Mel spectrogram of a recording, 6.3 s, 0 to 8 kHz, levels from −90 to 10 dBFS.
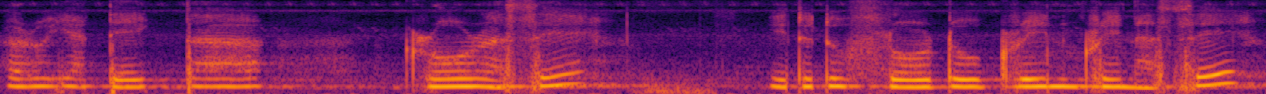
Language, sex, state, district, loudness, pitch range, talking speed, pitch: Nagamese, female, Nagaland, Dimapur, -14 LUFS, 240-250 Hz, 115 wpm, 245 Hz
